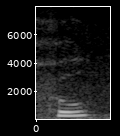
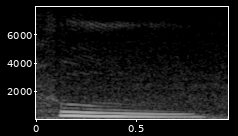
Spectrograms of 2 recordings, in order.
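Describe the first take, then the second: First: The vowel is short. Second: The vowel is held long.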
